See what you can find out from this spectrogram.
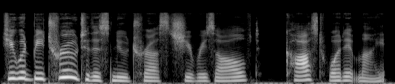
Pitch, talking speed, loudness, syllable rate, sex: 195 Hz, 210 wpm, -17 LUFS, 4.4 syllables/s, female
